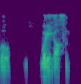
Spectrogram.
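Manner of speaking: put-on firm, staunch, no-nonsense delivery. Retelling a man's reply when asked about a drilling course, imitating a staunch voice. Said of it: "staunch voice".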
